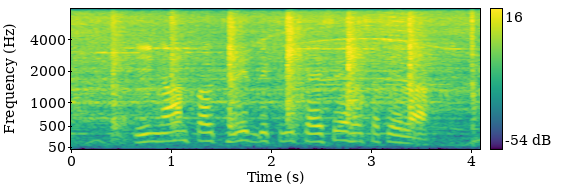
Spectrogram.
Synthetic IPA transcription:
iːnaːmpɐɾkʰɐɾiːd̪ʋɪkɾikɛːseɦoːsəkeːlaː

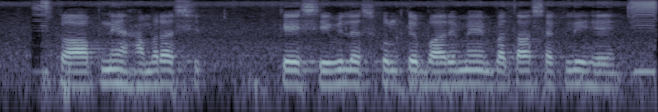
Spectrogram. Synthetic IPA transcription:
skapneɦɐmɾa | kesɪʋɪlɪskuːlkebaːɾemẽbɐt̪asɐkliɦɛː

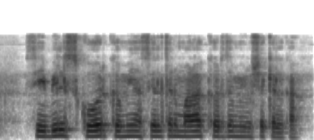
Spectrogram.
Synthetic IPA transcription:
sebiːlskoɾkəmiːəselt̪əɾməlakʰəɾd͡zəmiɭuːɕəkelka

